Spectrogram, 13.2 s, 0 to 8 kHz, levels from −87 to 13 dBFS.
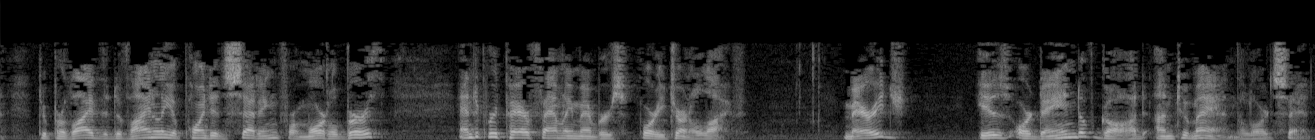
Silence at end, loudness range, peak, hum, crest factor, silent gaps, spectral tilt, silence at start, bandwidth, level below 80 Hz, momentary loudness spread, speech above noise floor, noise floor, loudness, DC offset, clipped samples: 0.1 s; 3 LU; -8 dBFS; none; 16 dB; none; -10 dB/octave; 0 s; 5.8 kHz; -58 dBFS; 7 LU; 35 dB; -59 dBFS; -24 LUFS; under 0.1%; under 0.1%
